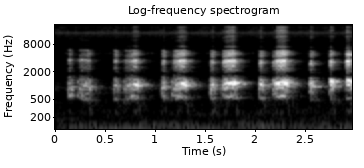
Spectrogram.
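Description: Chukar partridge giving a rapid run of harsh, clucking chuk notes, about two per second, each a short rasping burst, over a faint low hum.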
